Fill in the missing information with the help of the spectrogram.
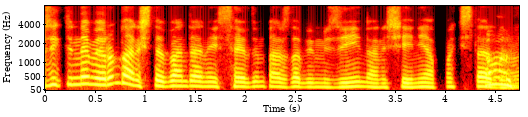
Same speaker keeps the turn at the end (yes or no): no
